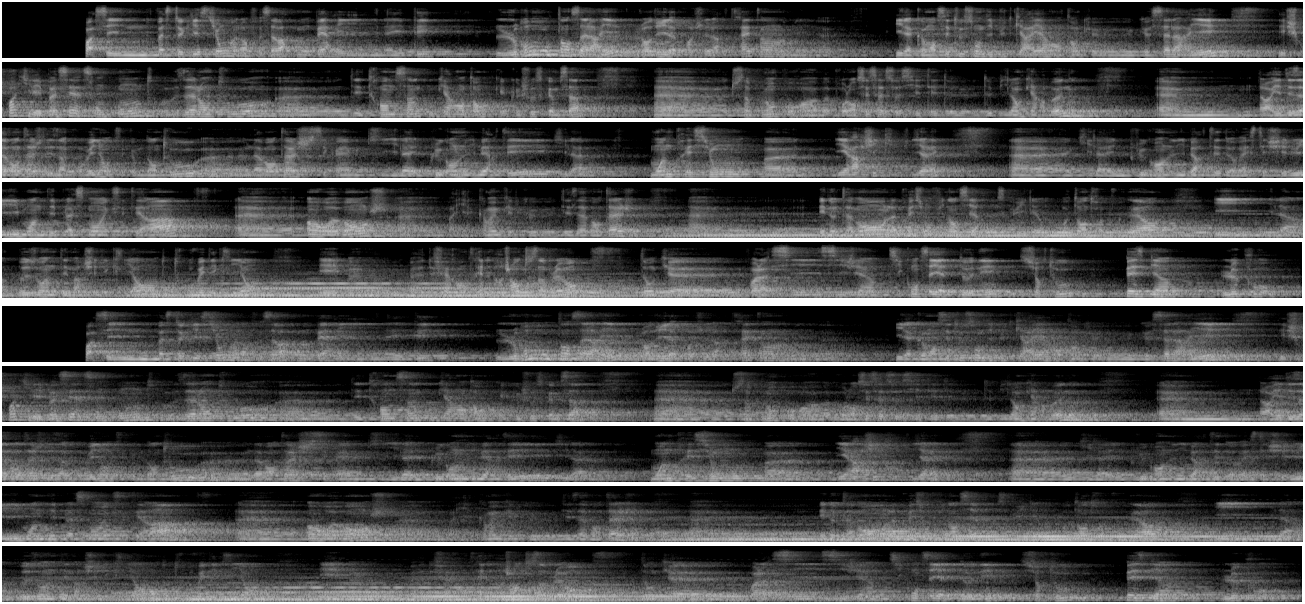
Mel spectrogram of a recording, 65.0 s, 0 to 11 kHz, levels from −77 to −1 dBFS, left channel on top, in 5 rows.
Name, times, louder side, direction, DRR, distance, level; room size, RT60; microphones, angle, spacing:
voice 1, 0.8-4.3 4.9-8.3 8.9-19.2 19.5-24.2 24.5-32.0 32.5-34.1 34.3-40.8 41.3-45.6 45.9-62.8 63.3-63.8 64.2-64.7, left 2 dB, 35° left, 4 dB, 0.5 m, -28 dB
sound 1, 45.5-60.8, right 2 dB, 35° right, 0.9 m, -26 dB
8.5 x 8.5 x 3.0 m, 3.0 s
head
